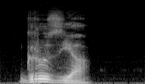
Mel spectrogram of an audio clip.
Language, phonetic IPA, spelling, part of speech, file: Polish, [ˈɡruzʲja], Gruzja, proper noun, Pl-Gruzja.ogg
